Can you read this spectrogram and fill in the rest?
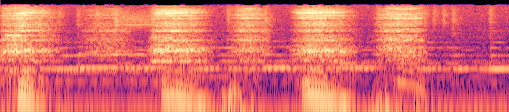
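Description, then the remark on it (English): Someone takes three short, breathy inhales at an even pace, then holds their breath. The sound is fairly quiet, with no talking. “So I'm taking three breaths and I'm stopping.”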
